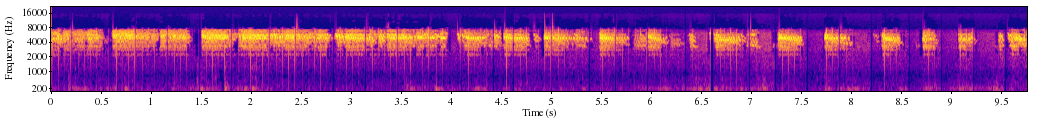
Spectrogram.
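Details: Spotless starling chicks ten days old begging in a nest in Doñana National Park, Spain, as the female brings food: loud harsh hissing rasps, high and noisy, in bursts of about half a second with brief gaps, nearly continuous.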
